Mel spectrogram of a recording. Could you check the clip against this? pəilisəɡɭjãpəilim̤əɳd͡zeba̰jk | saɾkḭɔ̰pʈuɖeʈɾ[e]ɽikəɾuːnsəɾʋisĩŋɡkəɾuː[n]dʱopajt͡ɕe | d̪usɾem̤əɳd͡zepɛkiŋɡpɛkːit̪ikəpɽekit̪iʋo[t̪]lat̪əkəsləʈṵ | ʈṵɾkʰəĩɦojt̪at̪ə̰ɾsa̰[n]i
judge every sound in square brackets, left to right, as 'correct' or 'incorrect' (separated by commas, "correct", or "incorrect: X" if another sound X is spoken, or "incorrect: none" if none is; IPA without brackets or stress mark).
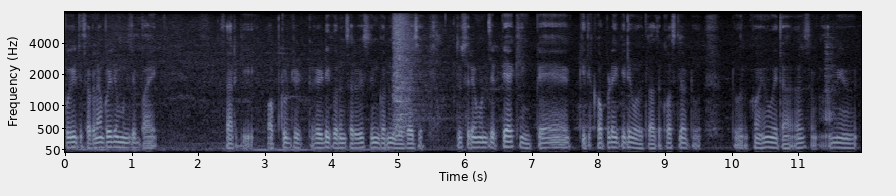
correct, correct, correct, incorrect: m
